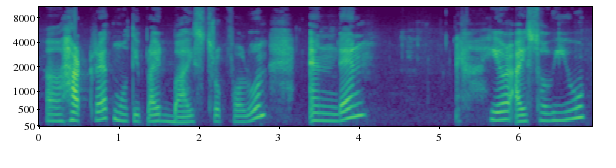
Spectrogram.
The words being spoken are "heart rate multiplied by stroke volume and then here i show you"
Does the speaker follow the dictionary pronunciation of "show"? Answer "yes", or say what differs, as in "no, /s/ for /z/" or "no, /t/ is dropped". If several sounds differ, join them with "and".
no, /s/ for /ʃ/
